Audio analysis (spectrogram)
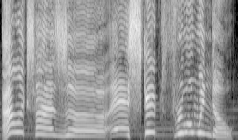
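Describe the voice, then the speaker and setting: A man putting on a melodramatic falsetto young woman, a damsel in distress in a video game. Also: sing-song, takes it slowly, fairly bright tone, soft background music, exaggerated voice. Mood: evasive.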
